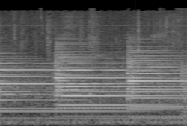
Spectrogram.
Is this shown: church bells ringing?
yes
